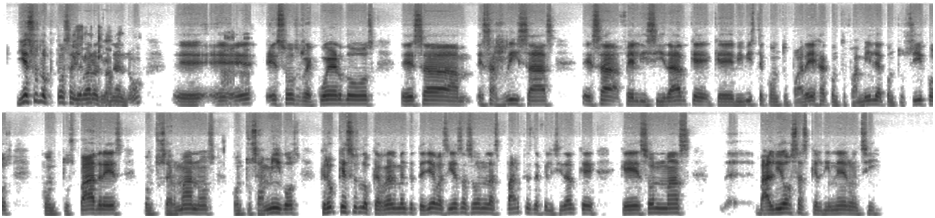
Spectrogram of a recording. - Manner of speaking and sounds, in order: other background noise
- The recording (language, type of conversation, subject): Spanish, unstructured, ¿Crees que el dinero compra la felicidad?
- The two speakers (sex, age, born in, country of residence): male, 30-34, Mexico, Mexico; male, 50-54, Mexico, Mexico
